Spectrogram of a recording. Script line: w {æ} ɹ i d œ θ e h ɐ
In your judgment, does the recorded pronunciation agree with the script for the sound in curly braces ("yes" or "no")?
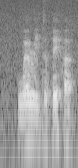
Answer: no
